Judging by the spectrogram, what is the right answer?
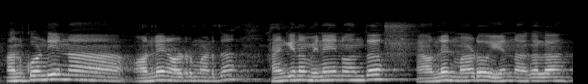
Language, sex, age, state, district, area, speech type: Kannada, male, 18-30, Karnataka, Gulbarga, urban, spontaneous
